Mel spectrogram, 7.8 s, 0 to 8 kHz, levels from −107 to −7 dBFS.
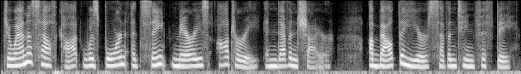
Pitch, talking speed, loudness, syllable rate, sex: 230 Hz, 115 wpm, -16 LUFS, 3.9 syllables/s, female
